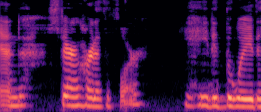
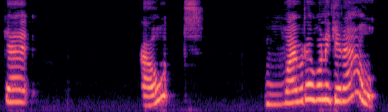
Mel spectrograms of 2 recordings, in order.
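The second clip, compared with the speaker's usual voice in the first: high, puzzled question; confused; 6 semitones higher, 3 dB louder than usual. Acted. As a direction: ask in honest confusion. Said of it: "genuinely confused".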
